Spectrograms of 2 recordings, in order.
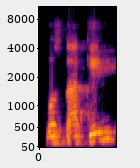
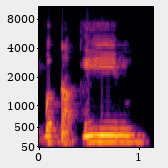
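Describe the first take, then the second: First: The s sound is kept before the t. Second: The s sound is merged into the t. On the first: The speaker calls it right. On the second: The speaker calls it wrong.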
